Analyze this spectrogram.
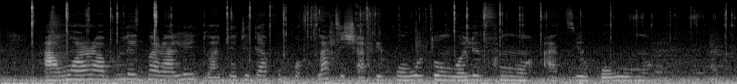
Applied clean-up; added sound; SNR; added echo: none; Typing; -4 dB; none.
